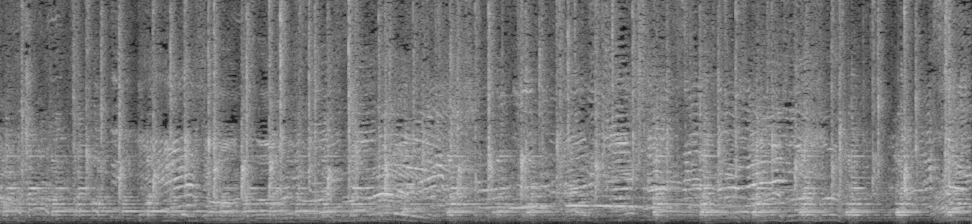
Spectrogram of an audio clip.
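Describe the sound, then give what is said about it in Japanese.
A concert audience claps in a steady rhythm during the encore, sharp repeated hand claps ringing out over loud, continuous voices and cheering. “あとちょっとなんだけどな、あとちょっと、手拍子が好きだな。”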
